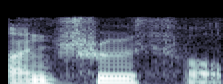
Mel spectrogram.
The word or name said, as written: untruthful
